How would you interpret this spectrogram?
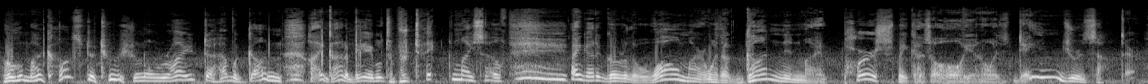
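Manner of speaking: high, whiny mock of a gun owner; mocking gun nut. Mocking Republican gun nuts in a high whiny squawk. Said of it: "gun nuts squawking".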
